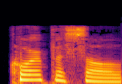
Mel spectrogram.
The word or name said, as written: corpuscularity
